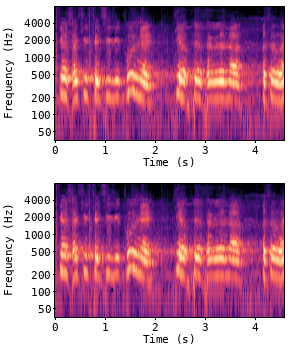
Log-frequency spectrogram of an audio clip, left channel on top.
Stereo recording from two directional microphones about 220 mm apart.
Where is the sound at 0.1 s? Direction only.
20° left (ahead or behind).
